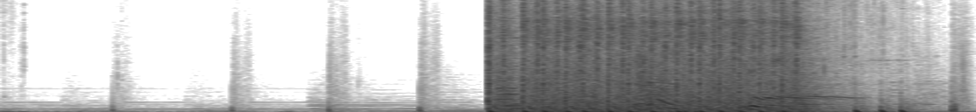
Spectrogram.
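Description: Sustained automatic gunfire in the video game Ghosts of Tabor, a loud dense burst of rapid shots lasting a few seconds after several soft clicks, then tapering off.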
